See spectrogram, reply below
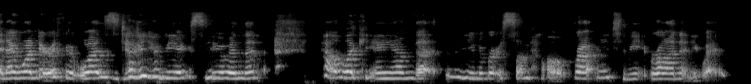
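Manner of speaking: tearful, crying through the words. Sharing personal memories, crying while speaking. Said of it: "so sorry to cry so much".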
